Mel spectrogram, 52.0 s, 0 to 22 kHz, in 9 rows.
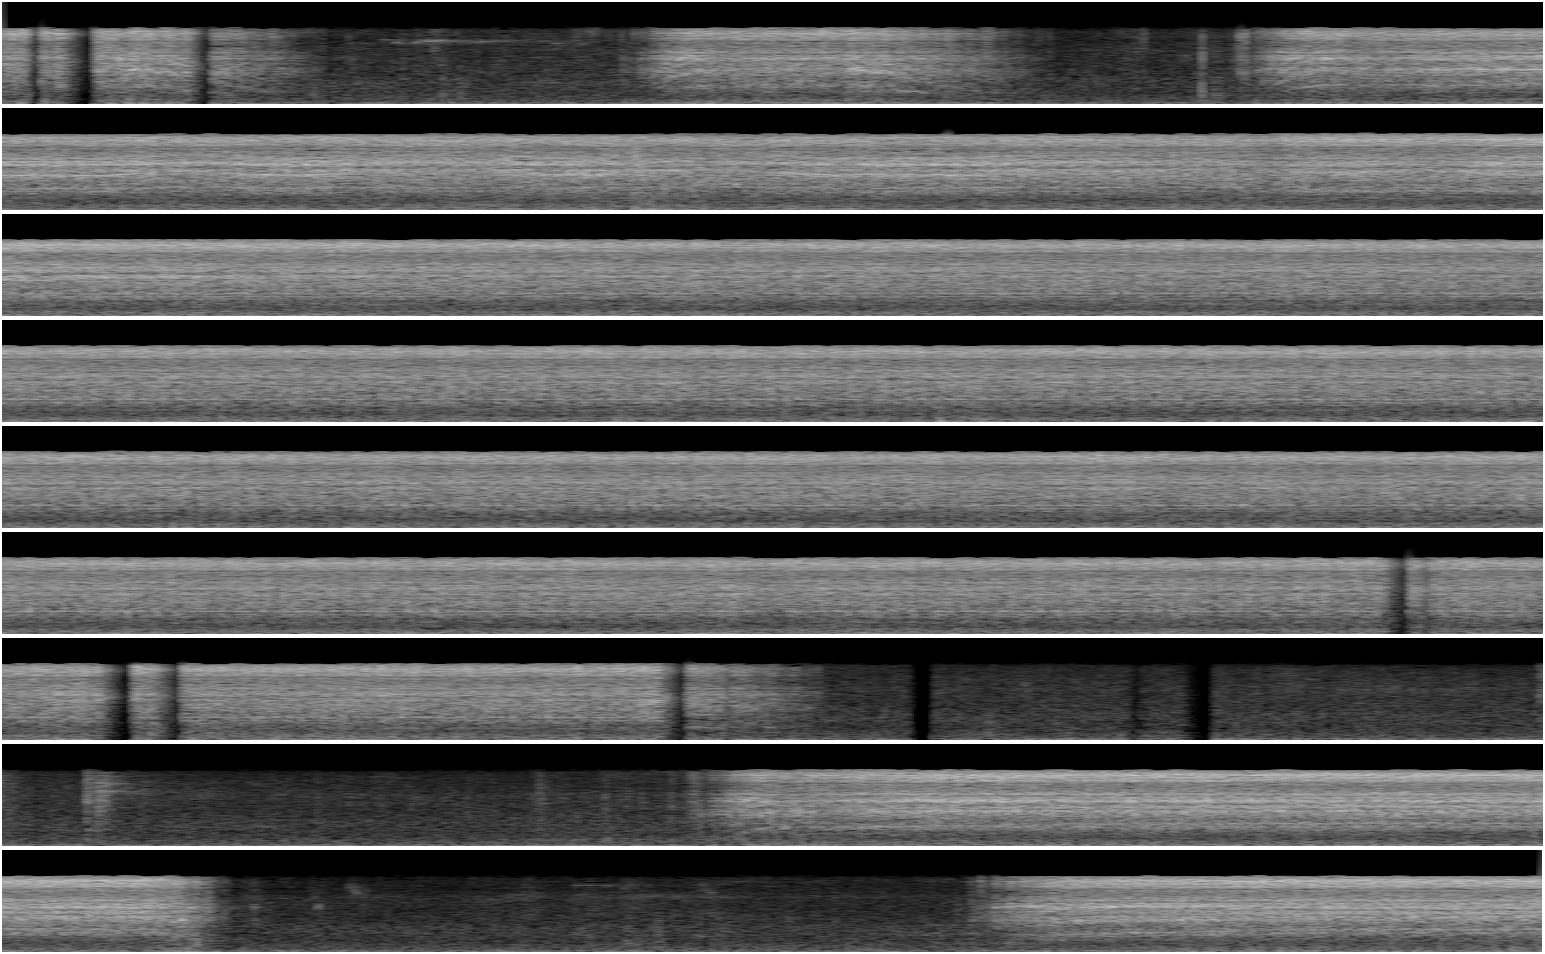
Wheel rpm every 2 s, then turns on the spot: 120, 60, 70, 220, 220, 230, 230, 230, 230, 230, 230, 230, 230, 230, 230, 240, 230, 230, 60, 0, 0, 160, 200, 20, 60, 210.
46-48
